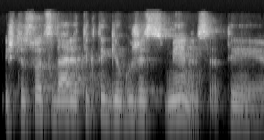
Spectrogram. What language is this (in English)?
Lithuanian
